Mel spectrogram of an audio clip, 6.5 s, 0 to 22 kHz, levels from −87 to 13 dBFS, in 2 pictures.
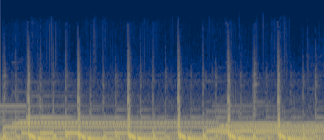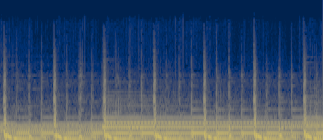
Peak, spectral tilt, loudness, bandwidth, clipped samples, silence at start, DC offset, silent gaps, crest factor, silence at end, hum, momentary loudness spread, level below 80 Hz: -2 dBFS; -11 dB/octave; -15 LUFS; 5 kHz; under 0.1%; 0 s; under 0.1%; none; 12 dB; 0 s; none; 2 LU; -18 dBFS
